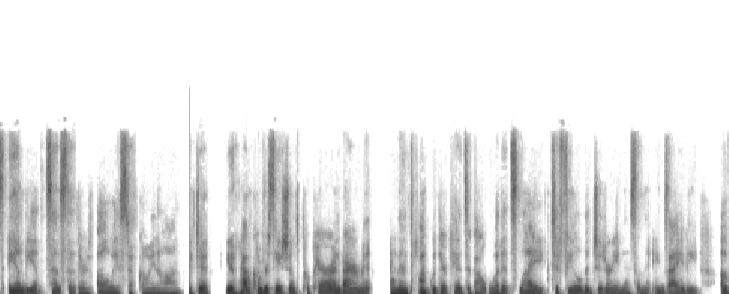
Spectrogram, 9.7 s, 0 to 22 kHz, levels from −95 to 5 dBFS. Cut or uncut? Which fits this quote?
cut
